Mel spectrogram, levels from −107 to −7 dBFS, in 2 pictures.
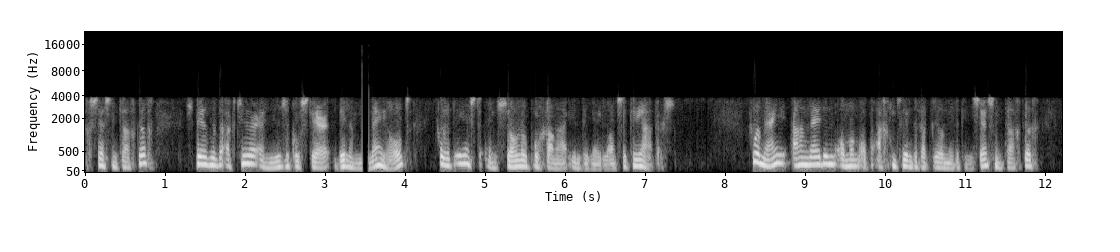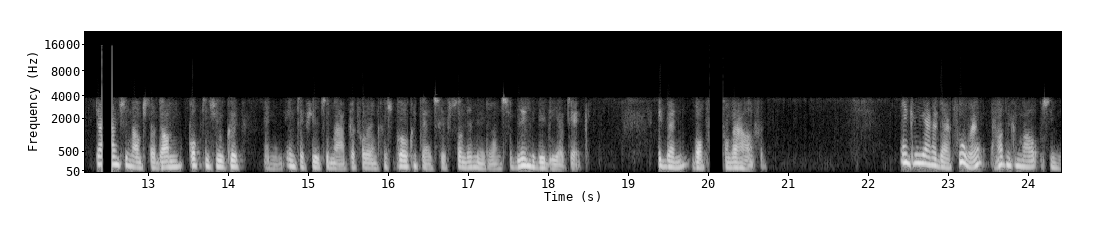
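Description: Right from the start there's tandem speech coding. The audio sounds like it went through roughly four low-rate speech codecs in a row, each one coding the previous one's damage again. The result is rough, muffled and warbly, with nothing above 3.7 kHz.

Then there are three blocks of digital silence: 3.46 to 3.54 s (85 ms), 12.42 to 12.54 s (128 ms), and 20.01 to 20.18 s (171 ms). Each is a hard dropout to silence. That points to output buffers not being filled in time, and the shortest and longest fit 4096- and 8192-sample blocks.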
